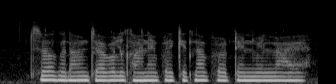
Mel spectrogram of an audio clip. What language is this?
Magahi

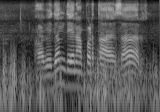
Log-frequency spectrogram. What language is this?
Maithili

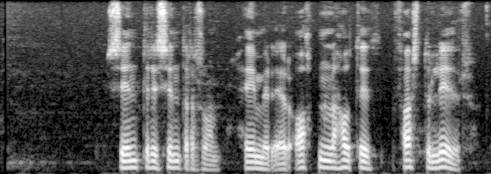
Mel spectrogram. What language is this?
Icelandic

